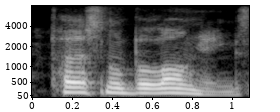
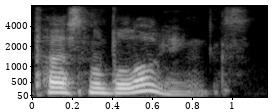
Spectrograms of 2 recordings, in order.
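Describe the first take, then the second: First: It is said in a firmer tone. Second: It is said in a neutral tone.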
